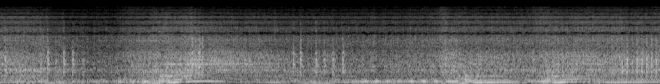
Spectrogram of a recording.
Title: Marea 2.4 com barulho no motor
